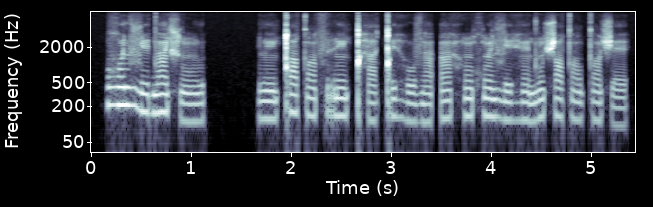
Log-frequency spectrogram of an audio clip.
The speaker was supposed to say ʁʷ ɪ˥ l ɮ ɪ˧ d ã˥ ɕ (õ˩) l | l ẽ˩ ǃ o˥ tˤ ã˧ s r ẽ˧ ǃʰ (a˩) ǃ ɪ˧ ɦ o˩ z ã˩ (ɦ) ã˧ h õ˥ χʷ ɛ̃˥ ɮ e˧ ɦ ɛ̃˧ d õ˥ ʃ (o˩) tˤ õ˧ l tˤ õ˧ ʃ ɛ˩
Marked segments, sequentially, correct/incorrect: correct, correct, incorrect, incorrect

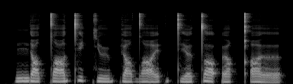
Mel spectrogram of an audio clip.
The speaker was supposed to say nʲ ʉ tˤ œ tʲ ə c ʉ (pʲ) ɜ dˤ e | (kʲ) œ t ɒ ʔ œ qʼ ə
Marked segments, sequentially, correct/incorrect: correct, incorrect

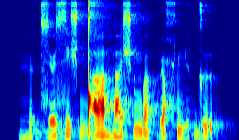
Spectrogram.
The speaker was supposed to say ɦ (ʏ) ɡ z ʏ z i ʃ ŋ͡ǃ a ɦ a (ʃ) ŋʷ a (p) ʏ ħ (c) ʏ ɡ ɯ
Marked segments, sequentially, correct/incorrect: correct, correct, correct, incorrect

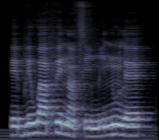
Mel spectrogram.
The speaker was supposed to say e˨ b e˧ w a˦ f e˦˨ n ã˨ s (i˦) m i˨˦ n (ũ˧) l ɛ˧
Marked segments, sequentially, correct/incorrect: incorrect, incorrect

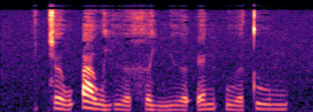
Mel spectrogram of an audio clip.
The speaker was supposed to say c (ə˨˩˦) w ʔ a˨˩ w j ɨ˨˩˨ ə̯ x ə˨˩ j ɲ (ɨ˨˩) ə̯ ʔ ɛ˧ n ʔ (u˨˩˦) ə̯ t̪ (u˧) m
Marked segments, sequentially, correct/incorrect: correct, correct, correct, correct

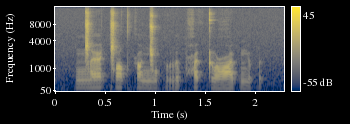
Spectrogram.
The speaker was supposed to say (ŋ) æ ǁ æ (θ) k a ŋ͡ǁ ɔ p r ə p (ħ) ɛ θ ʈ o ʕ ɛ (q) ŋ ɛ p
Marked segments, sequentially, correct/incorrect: incorrect, incorrect, correct, incorrect

